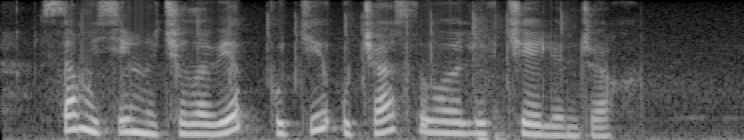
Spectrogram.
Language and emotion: Russian, neutral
